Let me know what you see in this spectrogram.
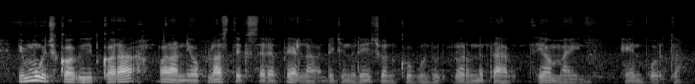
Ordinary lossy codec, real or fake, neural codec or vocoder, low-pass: AAC, 96 kbps; fake; vocoder, 22.05 kHz, 80 mel bands, WaveNeXt; 9.9 kHz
